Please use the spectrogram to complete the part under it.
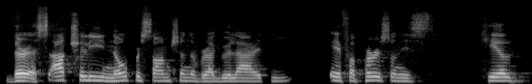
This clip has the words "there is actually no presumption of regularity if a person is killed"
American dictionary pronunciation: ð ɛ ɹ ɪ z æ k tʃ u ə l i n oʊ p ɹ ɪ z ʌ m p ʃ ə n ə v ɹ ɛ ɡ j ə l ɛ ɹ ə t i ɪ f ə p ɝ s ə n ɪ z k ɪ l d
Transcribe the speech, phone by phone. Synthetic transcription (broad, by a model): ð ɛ ɹ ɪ s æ k tʃ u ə l i n oʊ p ɹ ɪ s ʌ m p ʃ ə n ə v ɹ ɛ ɡ j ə l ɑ ɹ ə t i ɪ f ə p ɝ s ə n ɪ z k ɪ l d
